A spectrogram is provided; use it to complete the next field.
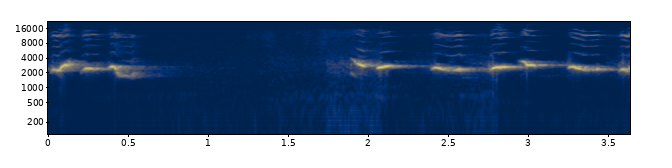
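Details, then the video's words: Pekin robin song: a brief whistled phrase, over a second of silence, then a longer run of clear, mellow whistled notes that waver up and down. "Kicau Burung ROBIN"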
